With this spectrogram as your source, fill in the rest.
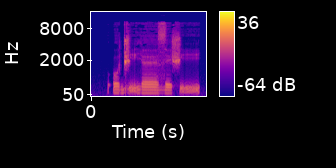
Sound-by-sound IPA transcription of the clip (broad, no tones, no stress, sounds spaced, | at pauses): ʔ o d͡ʒ ḭ j ɛː z e ʃ ḭ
